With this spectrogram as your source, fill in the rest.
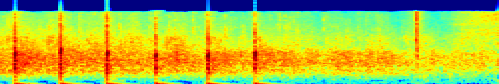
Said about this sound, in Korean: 우리 하나님께 영광의 박수를 한번 돌리겠습니다.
